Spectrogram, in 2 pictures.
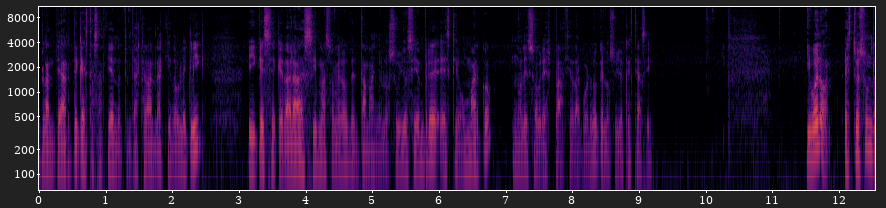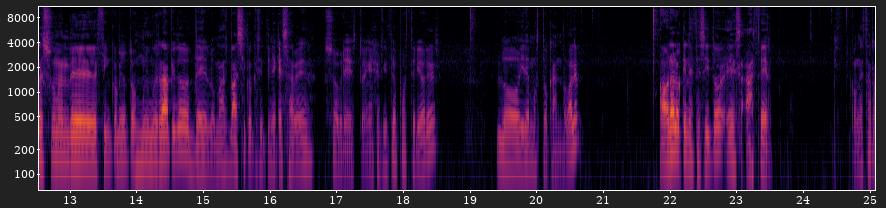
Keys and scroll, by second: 6.7 super+z, 15.4 space, 19.3 BackSpace, 20.5 space, 22.4 space, 23.1 space, 24.1 space.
